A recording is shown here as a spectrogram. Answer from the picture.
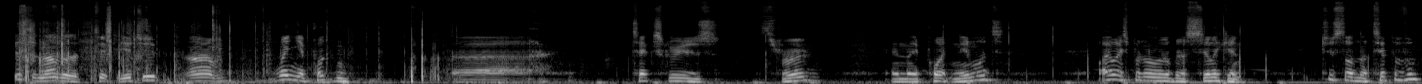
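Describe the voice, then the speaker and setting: The speaker has an Australian accent and a fairly slow pace, with long, frequent pauses. Noticeable background noise sits behind the voice. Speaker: DIY video maker. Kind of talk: tutorial. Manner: halting.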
